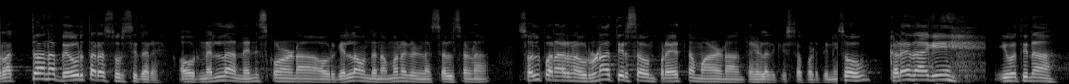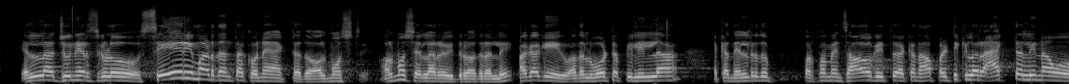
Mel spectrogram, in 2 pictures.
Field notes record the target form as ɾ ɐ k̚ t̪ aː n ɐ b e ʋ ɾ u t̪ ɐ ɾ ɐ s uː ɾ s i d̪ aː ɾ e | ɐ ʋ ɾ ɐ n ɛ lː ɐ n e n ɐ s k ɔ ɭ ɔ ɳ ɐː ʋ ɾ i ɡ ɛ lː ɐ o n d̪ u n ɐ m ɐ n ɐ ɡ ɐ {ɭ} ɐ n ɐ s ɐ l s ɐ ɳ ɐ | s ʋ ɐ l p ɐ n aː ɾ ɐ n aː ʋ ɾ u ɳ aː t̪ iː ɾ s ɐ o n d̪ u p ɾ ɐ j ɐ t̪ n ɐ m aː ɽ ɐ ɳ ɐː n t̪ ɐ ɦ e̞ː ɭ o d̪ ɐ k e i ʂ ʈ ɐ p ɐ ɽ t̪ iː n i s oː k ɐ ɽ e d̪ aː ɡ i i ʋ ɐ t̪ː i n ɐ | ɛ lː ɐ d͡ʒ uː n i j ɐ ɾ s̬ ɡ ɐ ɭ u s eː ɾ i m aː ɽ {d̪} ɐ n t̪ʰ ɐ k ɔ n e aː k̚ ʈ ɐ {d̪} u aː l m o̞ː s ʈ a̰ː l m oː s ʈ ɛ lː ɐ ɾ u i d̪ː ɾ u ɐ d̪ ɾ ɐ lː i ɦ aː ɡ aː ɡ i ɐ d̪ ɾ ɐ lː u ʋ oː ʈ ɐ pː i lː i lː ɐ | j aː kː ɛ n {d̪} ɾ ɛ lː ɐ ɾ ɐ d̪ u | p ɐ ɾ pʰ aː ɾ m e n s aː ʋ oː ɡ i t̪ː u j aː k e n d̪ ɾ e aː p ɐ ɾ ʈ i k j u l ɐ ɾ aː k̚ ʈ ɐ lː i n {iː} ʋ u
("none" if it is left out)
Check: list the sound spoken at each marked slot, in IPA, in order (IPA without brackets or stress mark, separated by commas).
ɭ, d̪, d̪, d̪, aː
